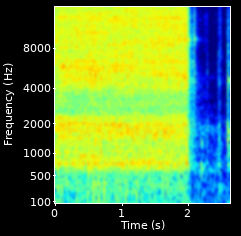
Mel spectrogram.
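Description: A 10 millimeter socket wrench loosens a bracket bolt near the intake manifold of a Ford Crown Victoria, heard as a loud, steady ratcheting whir for about two seconds, then a few faint clicks.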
